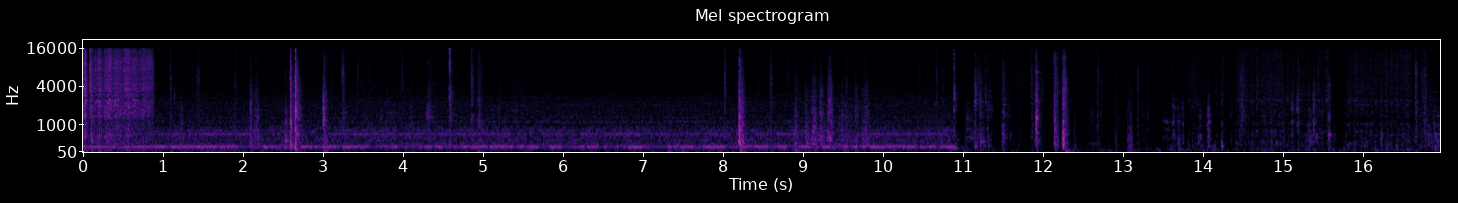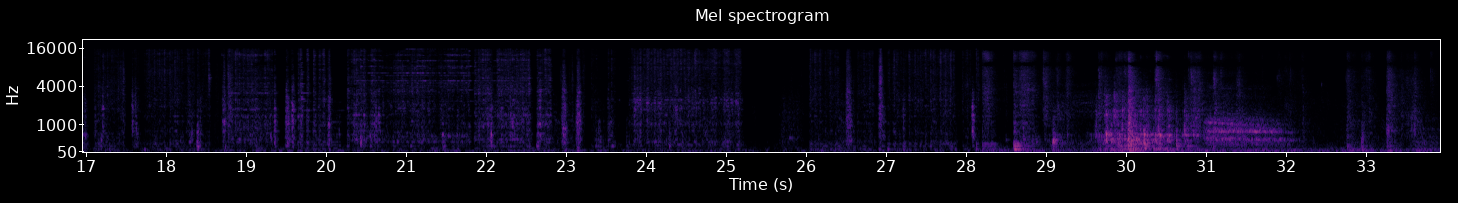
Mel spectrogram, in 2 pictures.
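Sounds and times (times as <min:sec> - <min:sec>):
electric scooter motor hum: 0:00.0 - 0:10.9.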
